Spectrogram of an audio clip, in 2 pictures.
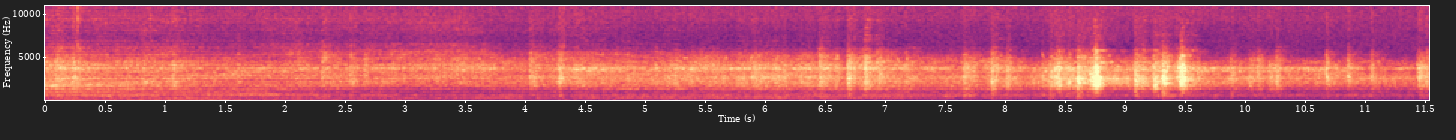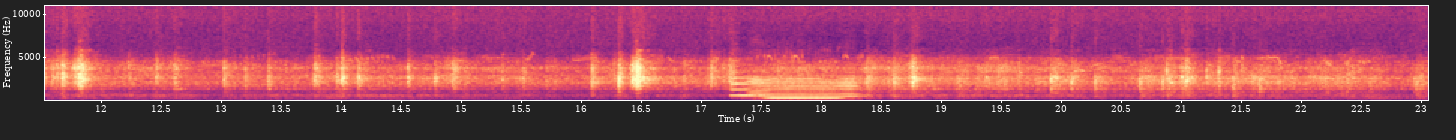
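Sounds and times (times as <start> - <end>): train rumble: 0.0 - 23.0
train wheels clicking over joints: 0.0 - 23.0
locomotive horn: 17.2 - 18.8.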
